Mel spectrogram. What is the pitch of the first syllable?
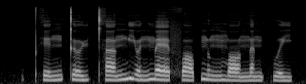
rising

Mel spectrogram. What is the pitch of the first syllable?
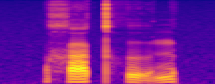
rising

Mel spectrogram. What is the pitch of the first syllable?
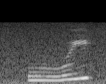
rising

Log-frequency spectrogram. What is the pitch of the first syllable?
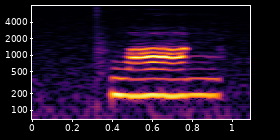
high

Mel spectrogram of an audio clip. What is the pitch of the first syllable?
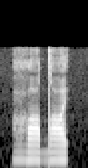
low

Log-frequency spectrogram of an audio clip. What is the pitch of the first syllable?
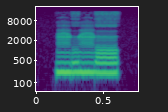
high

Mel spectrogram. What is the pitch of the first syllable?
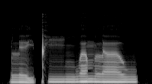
low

